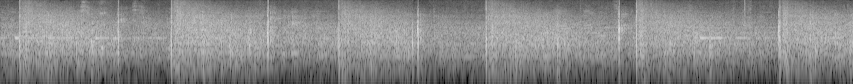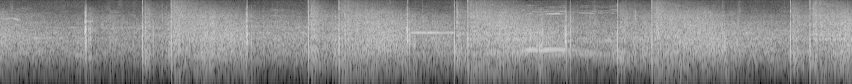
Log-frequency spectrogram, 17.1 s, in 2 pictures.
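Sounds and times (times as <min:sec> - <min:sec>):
fireworks bursting: 0:00.0 - 0:17.0
hiss of burning fireworks: 0:00.0 - 0:17.0.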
